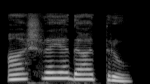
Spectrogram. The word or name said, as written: ಆಶ್ರಯದಾತೃ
